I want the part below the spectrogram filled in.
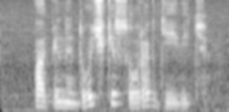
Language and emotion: Russian, neutral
